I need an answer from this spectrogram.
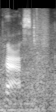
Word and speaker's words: pasty: It's pronounced pasty.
